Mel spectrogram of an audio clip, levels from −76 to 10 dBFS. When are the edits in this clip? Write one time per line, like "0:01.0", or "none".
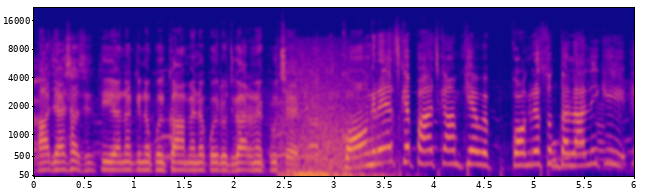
0:02.8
